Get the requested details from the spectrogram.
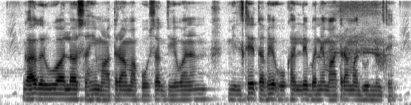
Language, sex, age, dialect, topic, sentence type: Chhattisgarhi, male, 18-24, Western/Budati/Khatahi, agriculture, statement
